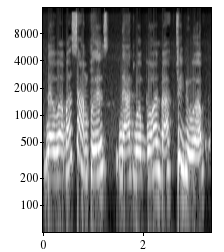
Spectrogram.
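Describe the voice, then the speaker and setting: A woman reading a scripted question-and-answer lesson aloud, setting out names and lists deliberately. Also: medium pitch, a little mellow, no echo, rough recording. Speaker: reader of a scroll text.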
